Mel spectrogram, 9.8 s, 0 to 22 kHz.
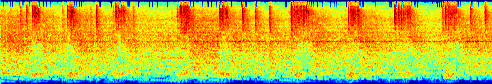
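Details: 2001 Honda CR250 two-stroke that the seller said would not run, just fired on the choke; raspy revs rise and fall in lazy blips, smoking a lot, with poor throttle response; owner suspects rich running or fuel mixture, unconfirmed.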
